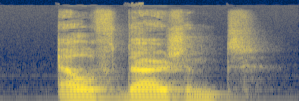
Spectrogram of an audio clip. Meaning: eleven thousand
- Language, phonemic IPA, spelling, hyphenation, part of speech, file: Dutch, /ˈɛlfˌdœy̯.zənt/, elfduizend, elf‧dui‧zend, numeral, Nl-elfduizend.ogg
